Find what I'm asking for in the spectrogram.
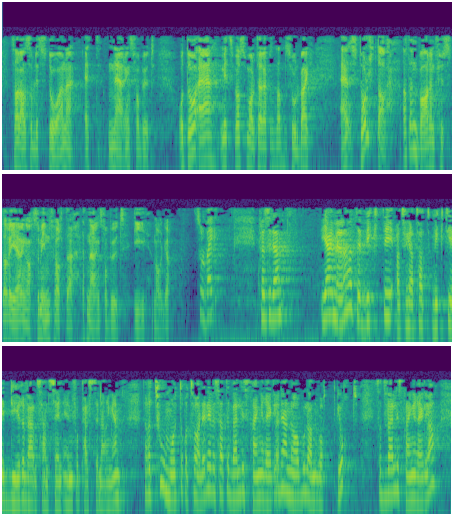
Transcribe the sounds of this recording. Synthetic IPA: sɔhɑɾd̪ɛɑlsɔblɪt̪st̪oːənəʔɛt̪næːɾɪŋsfɔɾbʉːd̪ | ʔɔd̪oːʔæɾmɪt̪spœʁsmoːlt̪ʰɪlɾɛpɾəsn̩t̪ɑnt̪n̩suːlbæɾɡ | ʔæst̪ɔlt̪ɑʋʔɑ̰t̪̚d̪ɛnʋɑɾd̪ɛnfœst̪əɾɛjeːɾɪŋəsɔmɪnːføːʁt̪əɛ̰t̪næːɾɪŋsfɔɾbʉːd̪ɪnɔɾɡə | suːlb | pʰɾɛsɪd̪ɛnt̪ | jæɪmeːnəɾɑt̪̚d̪ɛæʋɪkt̪ɪʔɑt̪ʋɪhɑt̪ʰɑt̪ːʋɪkt̪ʰɪəd̪yːʁəʋæʁd̪n̩shɛnsyːnɪnːn̩fɔɾpʰɛlst̪ənæːʁɪŋənd̪̥ɛʁæt̪ʰuːmoːt̪əɾɔt̪ʰɑːd̪ɛd̪ɛʋɪlsɛt̪ːəʋɛld̪ɪst̪ʁɛŋːəʁeːɡləʁɾd̪ɛhɑnɑːbuːlɑnːəʋɔʁt̪jʊʁt̪sɛt̪ːʋɛld̪ɪst̪ʁɛŋːəʁeːɡləɾ

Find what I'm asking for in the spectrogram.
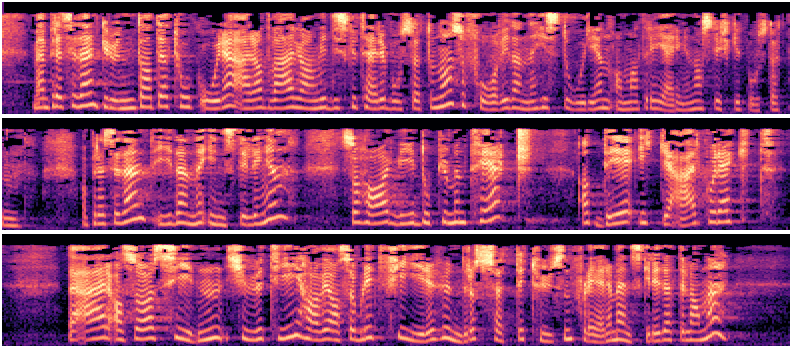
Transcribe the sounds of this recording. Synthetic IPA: mɛnpʰɾɛsɪd̪ɛnt̪̚ɡɾʉnːn̩t̪ʰɪlɑt̪jæɪt̪ʰuːkuːɾəʔæ̰ɾɑt̪ʋæːɾɡɑŋːʋɪd̪ɪskʉt̪ʰeːɾəɾbuːst̪œt̪ːənːoːsɔfoːɾʋɪd̪ɛnːəɦɪst̪uːɾɪənɔ̰mɑt̪ɾɛjeːɾɪŋənhɑʂt̪ʏɾkət̪̚buːst̪œt̪ːən̩ | ɔpʰɾɛsɪd̪ɛnt̪ʰɪd̪ɛnːəʔɪnst̪ɪlːɪŋənsɔɦɑɾʋɪd̪ʊkʉmɛnt̪ʰeːʈʔɑt̪̚d̪ɛʔɪkːəʔæɾkʰʊɾɛkt̪ | d̪̥ɛʔæɾɑ̰lsɔsiːd̪n̩çʉːət̪ʰiːɦɑɾʋɪɑlsɔblɪt̪ːfiːɾəɦʉnd̪ɾəɔsœt̪ːɪt̪ʰʉːsn̩fleːɾəmɛnːəskəɾɪd̪ɛt̪ːəlɑnːə

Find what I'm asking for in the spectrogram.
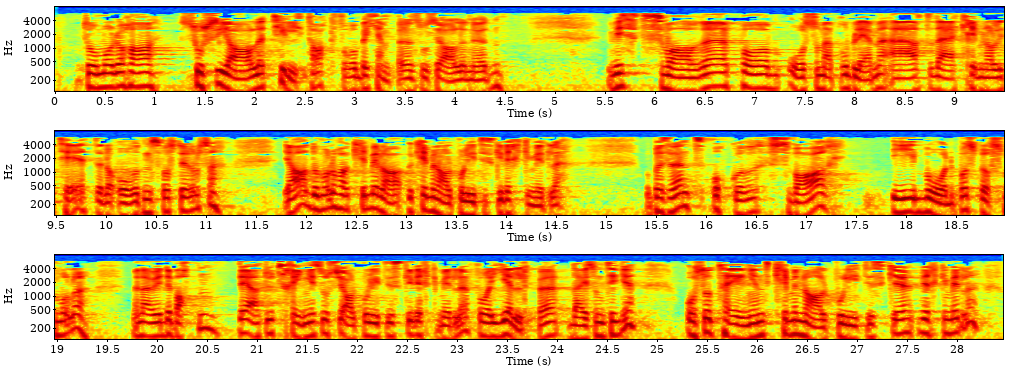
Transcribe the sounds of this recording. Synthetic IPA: d̪̥oːmɔd̪ʉɦɑːsʊsɪɑːlət̪ʰɪlt̪ʰɑːkfɔɾɔbəçɛmpəd̪ɛnsʊsɪɑːlənøːd̪n̩ | ʋɪst̪sʋɑːɾəpʰɔɔsɔmæɾpʰɾʊbleːmə̰ʔæɾɑt̪d̪ɛæɾkʰɾɪmɪnɑlɪt̪ʰeːt̪ɛlːəɾɔɾd̪n̩sfɔʁst̪ʏɾəlsə | jɑːd̪ɔːmɔd̪ʉɦɑːkʰɾɪmɪnɑːlpʰʊliːt̪ɪskəʋɪʁkəmɪd̪lə | ɔpʰɾɛsɪd̪ɛnt̪ɔkːɑʁsʋɑːɾ | ɪboːd̪əpɔspœɾsmoːlə | mɛnɑʊɪd̪ɛbɑt̪ːn̩d̪̥ɛæɾɑt̪̚d̪ʉt̪ʰɾɛŋːəsʊsɪɑːlpʊliːt̪ɪskəʋɪɾkəmɪd̪lə̰fɔɾɔjɛlpəd̪æɪsɔmt̪ʰɪŋːəɾ | ɔsɔt̪ʰɛŋːənt̪kʰɾɪmɪnɑːlpʰʊliːt̪ɪskəʋɪɾkəmɪd̪lə

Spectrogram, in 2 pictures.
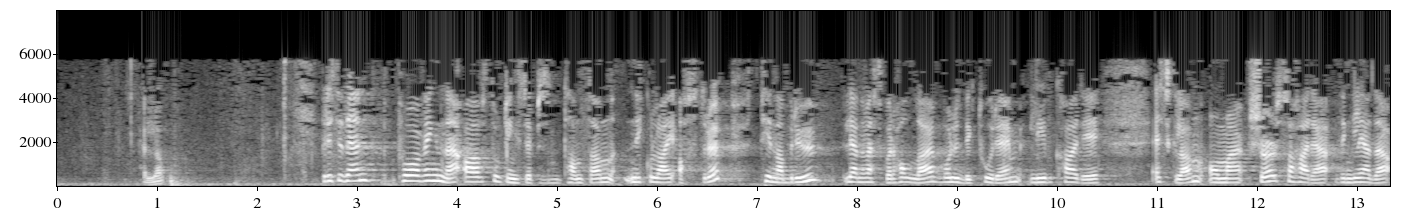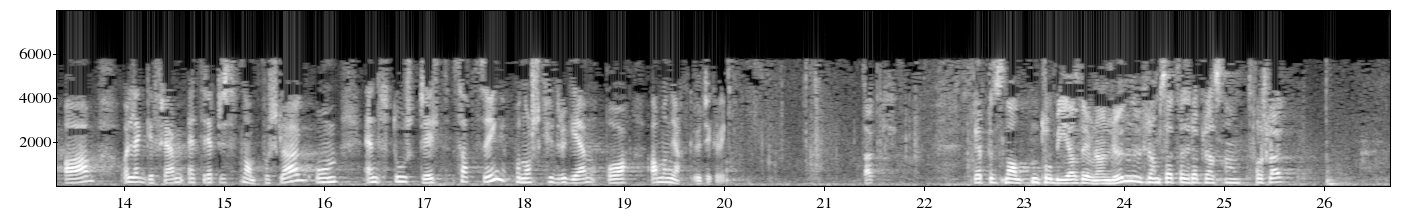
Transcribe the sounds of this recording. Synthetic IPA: pʰɾɛsɪd̪ɛnt̪pʰɔʋɛŋnəʔɑʋst̪uːʈɪŋsɾɛpɾəsn̩t̪ʰɑnt̪ɑnnɪkʊlɑɪʔɑst̪ɾœʏpt̪ʰiːnɑbɾʉː | leːnəʋɛskoːɾɦɑlːəbɔlʉd̪ʋɪk̚t̪ʰuːɾhæɪmliːʋkʰɑːɾɪʔɛskəlɑnɔmæɪʂøːɭsɔɦɑɾjæɪd̪ɛnɡleːd̪əʔɑʋʔɔ̰lɛɡːəfɾɛmɛt̪ɾɛpɾɛsn̩t̪ʰɑnt̪fɔʂɭɑːɡʊmʔɛnst̪uːʂʈɪlt̪sɑt̪sɪŋpʰɔnɔʂkhʏd̪ɾʊɡeːnʔɔʔɑ̰mʊnjɑkːʉ̰t̪ʰʋɪ̰klɪ̰ŋ | t̪ʰɑk | ɾɛpɾəsn̩t̪ʰɑnt̪n̩t̪ʰʊbiːɑsd̪ɾiːʋɾɑnlʉnfɾɑmsɛt̪ːɛt̪ɾɛpɾɛsʰɑnt̪fɔʂɭɑːɡ

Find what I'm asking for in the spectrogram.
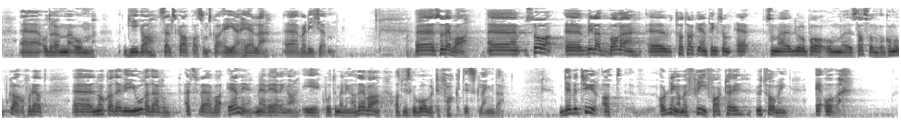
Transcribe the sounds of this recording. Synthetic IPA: ɔd̪ɾœmːəʊm | ɡiːɡɑsɛlskɑːpəsɔmskɑ̰lʔæɪəheːləʋæɖiːçḛːd̪n̩ | sɔd̪ɛæɾbɾɑ̰ː | sɔʋɪlæɪbɑːɾət̪ʰɑːt̪ʰɑːkɪɛɪnt̪ʰɪŋsɔmɛ | sɔmjæɪlʉːɾəpʰɔʊmsɑsɔd̪nkɑnkʰɔmːəʊpkʰlɑːɾəfɔɖiːɑt̪ | nɔkəɑʋd̪ɛʋɪjuːɾəd̪æɾ | ɛsʋeːʋɑɾeːnɪmɛɾɛjeːɾɪŋɑɪkʰʋoːt̪əmɛlːɪŋɑd̪ɛʋɑɾɑt̪ʋɪskɑlɡoːoːʋəʈʰɪlfɑkt̪ɪsklɛ̰ŋd̪ə̰ | d̪ɛbət̪ʰyːɾɑt̪ɔɖnɪŋɑmɛfɾiːfɑːʈʰœʏʉːt̪fɔɾmɪŋ | ɛɾʔoːʋə̰ɾ

